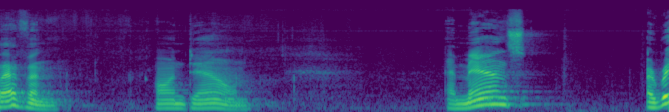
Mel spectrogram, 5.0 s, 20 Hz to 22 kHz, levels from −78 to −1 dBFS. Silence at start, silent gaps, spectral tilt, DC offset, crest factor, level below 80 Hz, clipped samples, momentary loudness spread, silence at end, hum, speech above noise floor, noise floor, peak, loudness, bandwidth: 0 s; none; -4 dB/octave; under 0.1%; 24 dB; -64 dBFS; under 0.1%; 18 LU; 0 s; none; 34 dB; -56 dBFS; -2 dBFS; -23 LUFS; 17 kHz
